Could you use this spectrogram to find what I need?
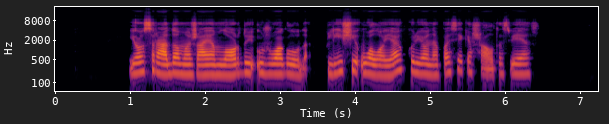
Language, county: Lithuanian, Tauragė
